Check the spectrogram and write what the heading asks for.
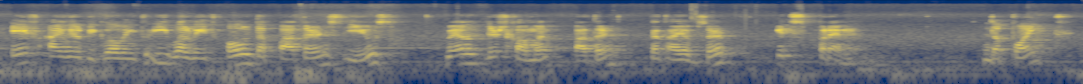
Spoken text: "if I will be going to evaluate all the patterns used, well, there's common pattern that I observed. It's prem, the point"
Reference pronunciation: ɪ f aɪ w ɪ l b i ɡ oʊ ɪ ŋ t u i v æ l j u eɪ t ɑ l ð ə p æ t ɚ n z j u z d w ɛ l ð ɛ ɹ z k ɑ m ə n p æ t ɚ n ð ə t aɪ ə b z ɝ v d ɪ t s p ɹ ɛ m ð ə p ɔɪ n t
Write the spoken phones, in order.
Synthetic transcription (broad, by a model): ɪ f aɪ w ɪ l b i ɡ oʊ ɪ ŋ t u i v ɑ l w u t ɑ l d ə p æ t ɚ n s j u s w ɛ l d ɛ ɹ s k ɑ m ə n p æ t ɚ n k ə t aɪ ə b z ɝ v ɪ t s p ɹ ɛ m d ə p ɔɪ n t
